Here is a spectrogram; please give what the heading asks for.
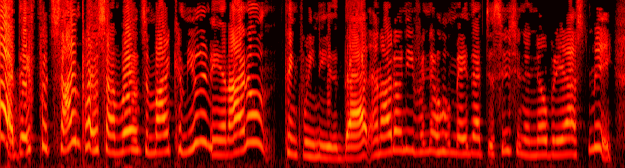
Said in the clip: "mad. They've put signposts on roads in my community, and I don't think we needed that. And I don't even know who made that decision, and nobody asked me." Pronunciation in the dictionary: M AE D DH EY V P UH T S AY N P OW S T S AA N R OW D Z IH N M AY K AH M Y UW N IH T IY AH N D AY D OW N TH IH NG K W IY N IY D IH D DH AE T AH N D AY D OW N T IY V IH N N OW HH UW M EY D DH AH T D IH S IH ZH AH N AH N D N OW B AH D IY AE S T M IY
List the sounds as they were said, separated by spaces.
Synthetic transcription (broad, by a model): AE DH EY V P UH T S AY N P OW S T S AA N R OW D Z IH N M AY K AH M Y UW N IH T IY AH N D AY D OW N TH IH NG K W IY N IY D IH D DH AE T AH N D AY D OW N T IY V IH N N OW HH UW M EY D DH AH T D IH S IH ZH AH N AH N N OW B AH D IY AE S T M IY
